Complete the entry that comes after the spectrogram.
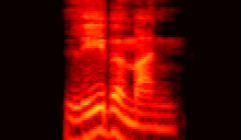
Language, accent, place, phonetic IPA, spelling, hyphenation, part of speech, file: German, Germany, Berlin, [ˈleːbəˌman], Lebemann, Le‧be‧mann, noun, De-Lebemann.ogg
- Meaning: 1. bon vivant 2. playboy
